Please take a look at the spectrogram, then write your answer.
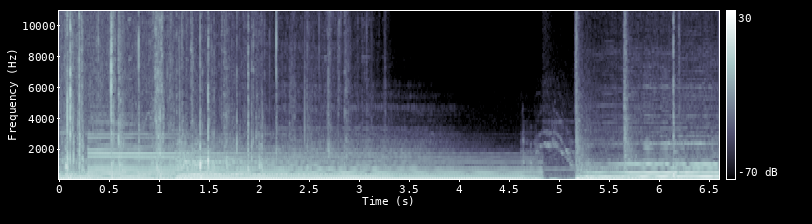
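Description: Horse hooves clip-clop in a loose, irregular rhythm, sharpest in the opening seconds, as a rider steers around obstructing horses and continues toward Trinidad, Colorado, over a steady sustained musical drone that briefly drops out near the end.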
